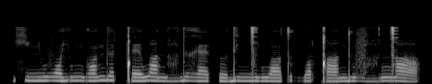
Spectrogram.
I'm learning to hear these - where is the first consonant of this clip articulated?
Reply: palate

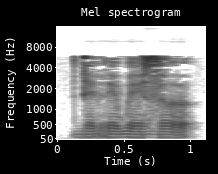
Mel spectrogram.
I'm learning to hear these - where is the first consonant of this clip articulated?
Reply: tongue tip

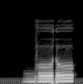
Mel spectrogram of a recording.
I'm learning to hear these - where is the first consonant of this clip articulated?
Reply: lips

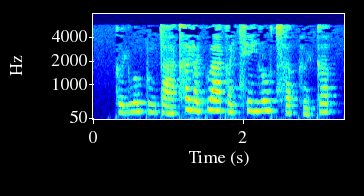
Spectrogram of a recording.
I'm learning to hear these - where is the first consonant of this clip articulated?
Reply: velum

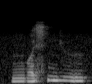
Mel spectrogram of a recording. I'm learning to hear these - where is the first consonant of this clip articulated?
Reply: velum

